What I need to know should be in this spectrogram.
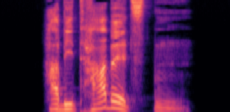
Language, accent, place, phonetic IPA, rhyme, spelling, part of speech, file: German, Germany, Berlin, [habiˈtaːbl̩stn̩], -aːbl̩stn̩, habitabelsten, adjective, De-habitabelsten.ogg
- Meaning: 1. superlative degree of habitabel 2. inflection of habitabel: strong genitive masculine/neuter singular superlative degree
